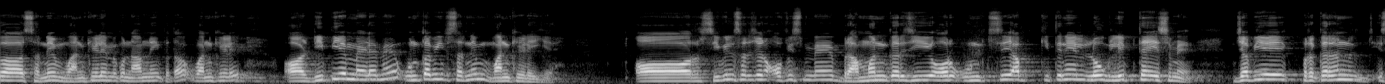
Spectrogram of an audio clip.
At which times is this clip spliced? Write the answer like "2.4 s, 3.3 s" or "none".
none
